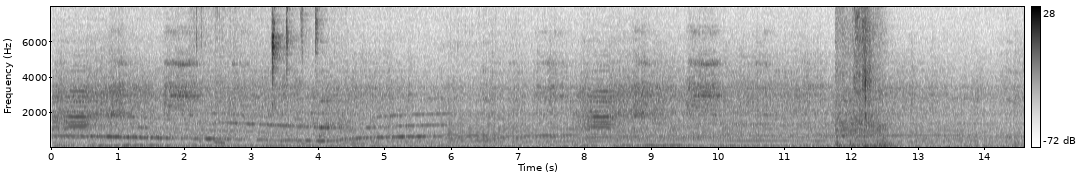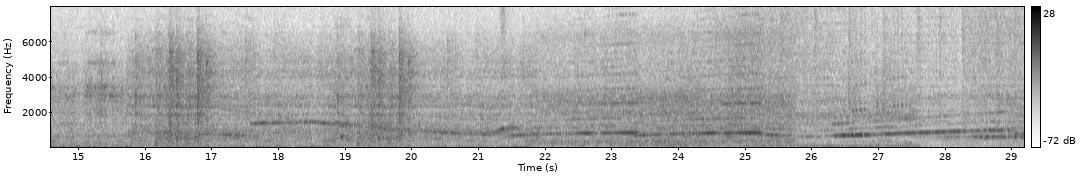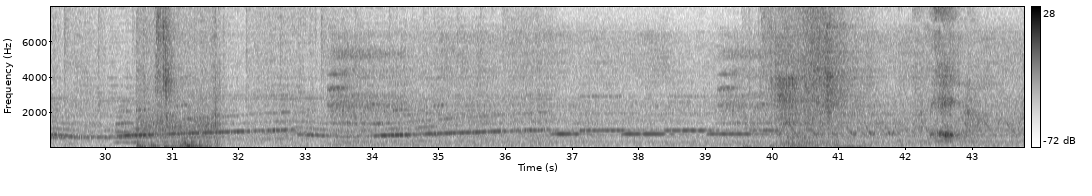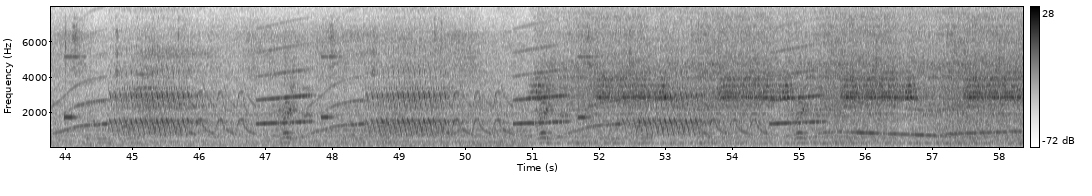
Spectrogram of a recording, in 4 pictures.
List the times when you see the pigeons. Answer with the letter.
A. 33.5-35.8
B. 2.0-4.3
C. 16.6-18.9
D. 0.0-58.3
B.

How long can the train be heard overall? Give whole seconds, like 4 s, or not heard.
58 s.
